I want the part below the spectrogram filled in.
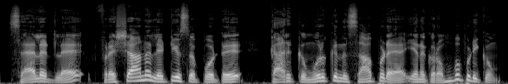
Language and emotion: Tamil, happy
